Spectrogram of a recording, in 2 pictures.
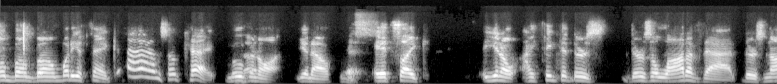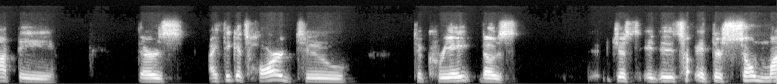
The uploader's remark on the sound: in a spoiler-filled virtual Q&A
